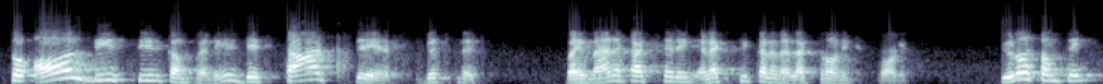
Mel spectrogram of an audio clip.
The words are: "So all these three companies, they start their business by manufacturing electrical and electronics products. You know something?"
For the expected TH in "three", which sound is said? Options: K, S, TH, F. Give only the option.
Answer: F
